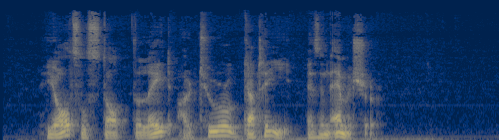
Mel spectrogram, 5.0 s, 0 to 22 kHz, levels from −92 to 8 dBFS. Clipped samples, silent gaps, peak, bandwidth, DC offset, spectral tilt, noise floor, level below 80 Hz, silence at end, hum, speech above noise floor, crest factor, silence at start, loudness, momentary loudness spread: under 0.1%; none; -10 dBFS; 16 kHz; under 0.1%; -6 dB/octave; -65 dBFS; -48 dBFS; 1.2 s; none; 39 dB; 18 dB; 0.45 s; -27 LUFS; 10 LU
